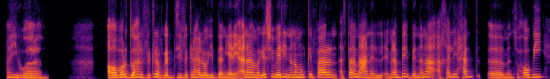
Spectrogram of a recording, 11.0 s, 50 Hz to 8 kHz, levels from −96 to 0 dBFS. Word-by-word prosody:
أيوه. 210 -5 -1 1.3
آه، 235 +2 +7
برضه 240 -1 +5
على 260 -2 +1
فكرة 235 +5 0
بجد 225 +2 -1
دي 240 0 -2
فكرة 230 +4 -1
حلوة 225 0 +2
جدًا، 205 -3 -1
يعني 185 -1 -1
أنا 245 +1 +3
ما 225 -1 +1
جاش 250 +5 +1
بالي 250 +2 +4
إن 240 -2 +1
أنا 250 +1 +1
ممكن 255 +1 0
فعلًا 245 +1 +1
استغنى 235 +6 0
عن 210 -2 +3
ال 190 -1 -6
المنبِّه 245 +9 -2
بأن 210 -1 -5
أنا 255 +4 0
اخلي 240 +2 -4
حد 265 +3 -4 0.3
آآ، 190 -1 -3
من 185 0 -6
صحابي 245 +6 -1
235 Hz, 165 wpm, -19 LUFS, 205-250 Hz, 1.3 s, آه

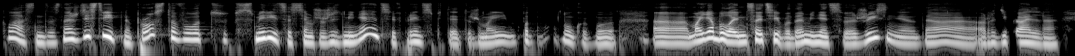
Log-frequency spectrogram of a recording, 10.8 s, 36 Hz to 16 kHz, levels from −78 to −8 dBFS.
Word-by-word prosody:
Классно. 190 -12 -2
Ты 155 - -7
знаешь, 230 +8 +1
действительно, 290 - +5
просто, 270 - +1
вот, 215 -2 -3
смириться 235 -7 +2
с - - -11
тем, 155 -2 0
что 145 0 -6
жизнь 165 +1 -4
меняется 270 - +2
и, - - -10
в - - -26
принципе-то, 170 -5 -5
это 130 - -8
же - - -9
мои 155 +3 -2
под 165 0 -7 0.2
ну 180 -7 -2
как 130 -2 -13
бы, 135 -1 -4 0.4
э, 145 -1 0
моя 190 - +5
была 225 -8 +6
инициатива, 170 -2 +1
да, 155 +4 -1
менять 165 -4 +1
свою 140 0 -5
жизнь, 215 - 0
э, 140 -1 -5
да, 155 -2 -4
радикально? 150 -4 -3
165 Hz, 185 wpm, -21 LUFS, 145-210 Hz, 0.4 s, была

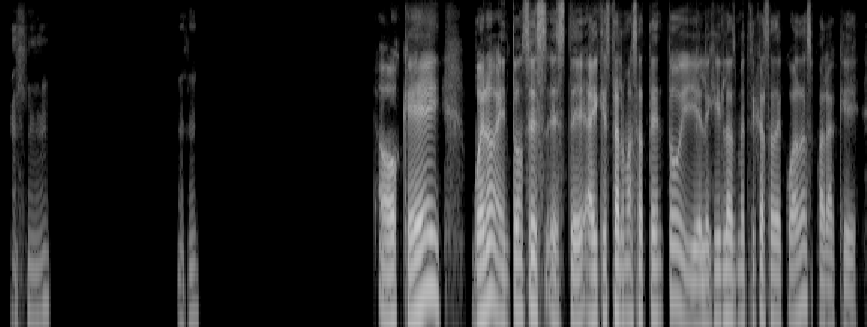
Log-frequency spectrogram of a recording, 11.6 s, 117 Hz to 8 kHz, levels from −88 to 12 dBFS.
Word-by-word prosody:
Ujú. 130 +4 -19 1.7
Ujú. 120 +5 -20 2.4
Okey, 145 +9 +4 0.4
bueno, 145 +8 +5
entonces, 140 +3 +1
este, 115 +3 -2
hay 120 -1 +3
que - - -7
estar 130 +1 +2
más 130 -1 -5
atento 130 +5 -3
y 115 -4 -4
elegir 110 +3 -3
las 125 -2 +1
métricas 125 0 -6
adecuadas 125 +7 -4
para 105 -3 -6
que 95 -2 -11
125 Hz, 95 wpm, -20 LUFS, 115-135 Hz, 2.4 s, bueno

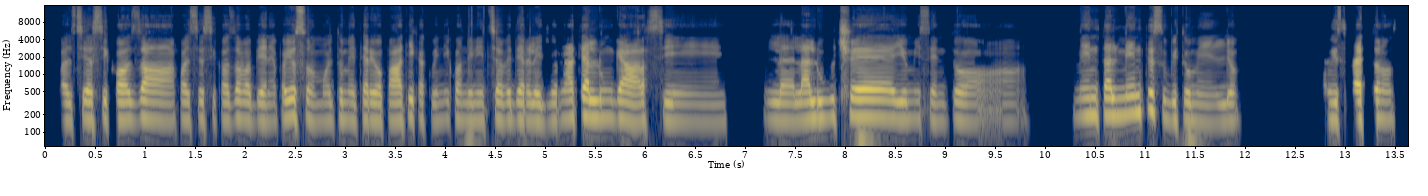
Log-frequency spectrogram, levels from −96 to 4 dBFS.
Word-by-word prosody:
Qualsiasi 165 +1 -2
cosa, 165 -1 +2
qualsiasi 165 0 -7
cosa 165 +2 -4
va 165 -1 -2
bene. 155 -1 -4
Poi 170 - -1
io 185 - +4
sono 170 -1 -3
molto 160 +2 -9
meteoropatica, 160 +1 -2
quindi 160 +1 -13
quando 165 -1 -7
inizio 160 +1 -5
a - - -1
vedere 165 0 -2
le 155 -1 0
giornate 170 +5 -2
allungarsi 155 -4 0 0.5
l 165 - -6 0.2
la 160 +1 +1
luce 175 +3 +1
io 180 -2 +7
mi 170 0 -13
sento 155 -1 -9 0.5
mentalmente 195 +4 +2
subito 165 -5 -3
meglio 155 +1 -7 0.9
rispetto 170 +2 +3
non 170 0 -5
s - - -19
165 Hz, 135 wpm, -24 LUFS, 155-175 Hz, 0.9 s, io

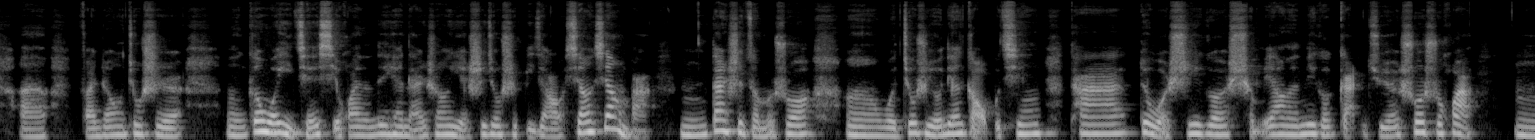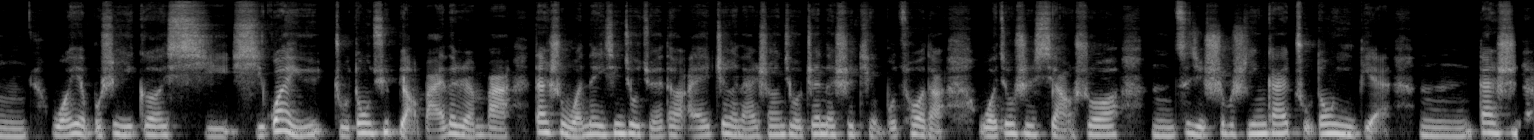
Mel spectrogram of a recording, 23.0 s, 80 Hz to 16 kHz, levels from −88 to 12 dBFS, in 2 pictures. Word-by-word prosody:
啊， 150 +1 -6 0.2
反 155 0 -4
正 175 +2 -1
就 195 +1 -1
是， 170 -3 -2 0.3
嗯， 170 -1 -2
跟 245 +7 +8
我 225 - +8
以 210 -3 +5
前 185 -4 0
喜 190 -5 +1
欢 175 +2 -3
的 170 - -3
那 190 +2 0
些 185 -1 +2
男 170 -3 -3
生 185 0 +1
也 150 -4 -4
是 185 - -2
就 190 -1 +1
是 185 0 -5
比 - - -8
较 150 -4 -4
相 225 +7 +3
像 310 +5 +2
吧。 - - -7 0.2
嗯， 180 0 +1
但 260 +2 +4
是 240 -2 +1
怎 170 -5 -4
么 160 +6 -4
说， 195 0 0 0.2
嗯， 175 -3 -1
我 165 -1 -1
就 215 +8 0
是 205 - 0
有 175 -2 +2
点 205 +3 +3
搞 - - -1
不 - - -8
清， 200 0 +1 0.2
他 205 +1 -1
对 225 - +3
我 160 - +1
是 205 - -1
一 200 - +4
个 185 -1 0
什 215 - -4
么 235 - -9
样 190 0 0
的 185 - +1
那 200 +1 +3
个 175 -3 -2
感 190 - -5
觉。 170 -3 -5
说 230 +6 +2
实 220 - -3
话， 205 -1 -1 0.3
嗯， 160 -4 -2 0.2
我 175 -1 +2
也 205 -3 +4
不 195 - -4
是 200 - -1
一 180 -1 +2
个 180 -1 0
习 180 -2 -3
习 240 -8 -2
惯 255 -3 +6
于 190 +8 -2
主 165 -2 -3
动 220 +4 +5
去 215 +3 +2
表 225 - +1
白 140 +1 -3
的 205 - +4
人 180 -1 0
吧， 160 -4 +1 0.2
但 230 - +5
是 215 - 0
我 155 -7 +3
内 190 0 +3
心 205 +2 +3
就 200 -2 +3
觉 160 -4 -6
得， 170 0 -4
诶， 165 +1 -4
这 205 +3 -2
个 190 - +1
男 160 -1 -4
生 180 +2 -1
就 185 -2 0
真 195 +4 0
的 190 - +2
是 185 0 -2
挺 180 -4 -10
不 155 - -7
错 185 +1 0
的， 155 - -3 0.3
我 165 - +2
就 210 +4 +3
是 200 -2 +1
想 190 +1 -2
说， 180 -1 0 0.2
嗯， 170 -2 -2
自 210 +4 -4
己 175 - +3
是 190 +5 -2
不 195 - -2
是 195 +1 -2
应 200 0 +7
该 210 0 +3
主 210 - -5
动 205 +1 +6
一 190 -2 +5
点？ 185 - -5 0.2
嗯， 160 -2 -4
但 225 -1 +3
是， 210 +1 +1
185 Hz, 310 characters per minute, -22 LUFS, 170-205 Hz, 0.3 s, 跟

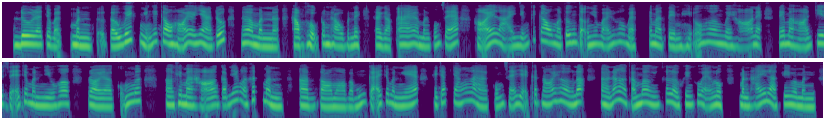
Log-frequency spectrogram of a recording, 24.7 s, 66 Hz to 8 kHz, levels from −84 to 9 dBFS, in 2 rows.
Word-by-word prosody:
đưa 225 +2 +8
ra 220 -1 +4
cho 215 0 -2
bạn 180 - -2
mình 195 -4 +4
tự - - -10
tự 185 +1 +5
viết 275 +9 +4
những 205 -5 +1
cái 265 - -2
câu 260 -5 +5
hỏi 225 +3 +2
ở 245 - +1
nhà 235 -6 +2
trước, 280 +8 +4 0.2
để 245 - +1
mà 250 -1 +5
mình, 185 -4 +3
à, 175 - -2 0.2
học 195 -1 +6
thuộc 200 -4 +3
trong 225 -1 +3
đầu 190 -4 0
mình 185 0 -4
đi, 205 - +3 0.3
rồi 200 -1 +1
gặp 175 -2 -2
ai 215 0 +1
là 225 -2 0
mình 185 -2 0
cũng 205 +4 -5
sẽ 205 +1 +1 0.2
hỏi 250 - +2
lại 230 -8 -3
những 195 +2 -3
cái 315 - -16
câu 275 -5 +3
mà 215 -4 -1
tương 240 +5 +1
tự - - 0
như 220 +3 0
vậy, 195 -3 -3
đúng 240 +3 -4
hông 260 -3 -5
bạn? 195 - -2 0.2
Để 230 - -2
mà 215 -4 +2
tìm 180 -2 -2
hiểu 185 +6 -4
hơn 250 -2 -1
về 195 -2 -1
họ 185 +2 -4
nè, 205 -2 -1 0.3
để 220 +2 +1
mà 220 -3 +1
họ 175 -1 -3
chia 235 0 +1
sẻ 200 0 -4
cho 270 - -2
mình 215 -5 +1
nhiều 195 0 0
hơn, 230 +2 +1 0.3
rồi, 190 -4 +3
à, 180 0 +1
cũng, 235 +7 -2
ờ, 290 +1 0 0.3
ờ, 210 -1 +2
khi 240 - 0
mà 205 -3 +4
họ 195 0 +1
cảm 195 +1 -1
giác 290 +6 -3
là 235 -6 -2
thích 315 - -2
mình, 205 -10 +1 0.2
à, 200 -1 +2
tò 180 -3 +1
mò 175 -1 -1
và 170 - -3
muốn 210 +9 -2
kể 240 -2 -1
cho 270 - -3
mình 220 -6 0
nghe 200 +4 +1
á, 255 - +3 0.3
thì 200 - -2
chắc 255 +4 -3
chắn 255 +3 -3
là 195 -12 -2
cũng 190 +5 -4
sẽ 185 -6 -4
dễ 220 -2 -2
kết 255 -1 -8
nối 225 +5 0
hơn 255 -7 0
đó. 260 +2 +5 0.3
Ờ, 225 -4 +2
rất 265 +8 0
là 310 -4 0
cảm 225 +6 +3
ơn 250 -3 +1
những 210 0 -1
cái 275 - -2
lời 225 -6 +1
khuyên 220 +1 -2
của 245 - -6
bạn 195 -5 -3
luôn. 215 0 +3 0.3
Mình 200 -3 +1
thấy 205 +7 -1
là 260 -8 +1
khi 220 0 +1
mà 210 -2 +2
mình 175 -2 +1
215 Hz, 275 wpm, -23 LUFS, 195-240 Hz, 0.3 s, đưa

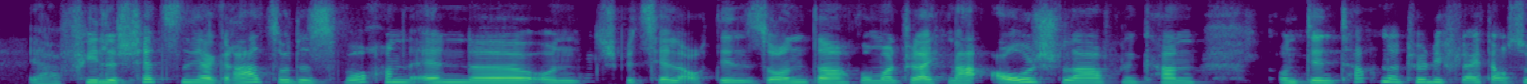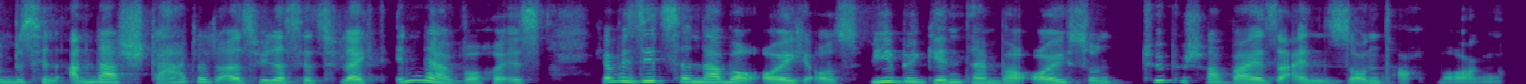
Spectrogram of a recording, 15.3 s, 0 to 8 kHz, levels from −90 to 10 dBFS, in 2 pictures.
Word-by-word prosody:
Ja, 145 - -11
viele 205 +6 0
schätzen 235 +3 -3
ja 200 - +3
grad 235 +8 0
so 225 - -1
das 205 -2 -5
Wochenende 205 -3 +1
und 170 -2 -6
speziell 170 - -3
auch - - -4
den 165 -1 -4
Sonntag, 190 +4 +1
wo 180 - -4
man 175 -1 -1
vielleicht 175 -1 +3
mal 175 0 +4
ausschlafen 205 -5 +1
kann 195 0 -2 0.3
und 190 +2 -6
den 180 -2 +1
Tag 285 - -8
natürlich 245 -3 -2
vielleicht 220 -2 -3
auch 205 - -2
so 215 - -6
'n - - -5
bisschen 230 -2 -2
anders 240 0 +4
startet, 250 0 -2
als 195 0 +2
wie 205 - -1
das 200 -1 +2
jetzt 195 -1 -4
vielleicht 185 -2 +4
in 370 - +1
der 215 - +3
Woche 160 -1 -1
ist. - - -3 0.3
Ja, 300 - +2
wie 325 - +4
sieht's 340 +2 +4
denn 280 -3 +1
da 250 - +6
bei 225 -3 +3
euch 180 +2 +4
aus? 155 - -4
Wie 290 +5 +4
beginnt 235 -5 +1
denn 200 -1 -1
bei 155 -1 0
euch 215 +3 +2
so 190 - -3
'n 195 0 -10
typischerweise 235 - +1
ein 165 0 -1
Sonntagmorgen? 170 +7 -5
205 Hz, 225 wpm, -27 LUFS, 185-235 Hz, 0.3 s, da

